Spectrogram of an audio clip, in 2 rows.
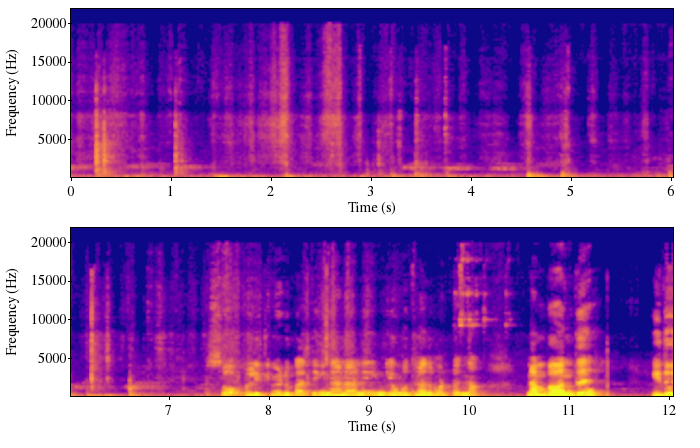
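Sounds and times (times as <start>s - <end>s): cloth rubbing on plastic: 0.0s - 8.9s.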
